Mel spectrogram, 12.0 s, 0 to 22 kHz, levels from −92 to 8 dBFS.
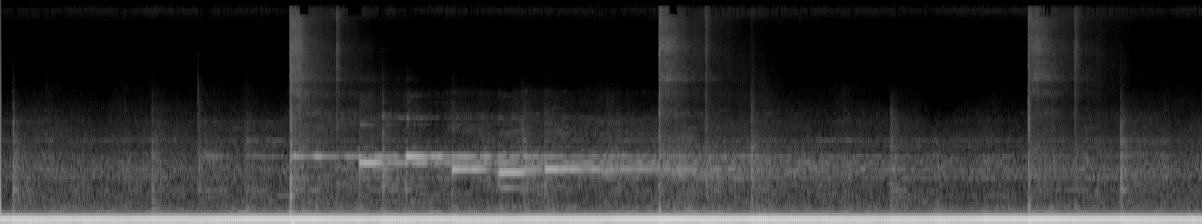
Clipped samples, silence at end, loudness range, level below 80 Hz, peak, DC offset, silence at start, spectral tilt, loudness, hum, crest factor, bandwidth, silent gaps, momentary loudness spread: under 0.1%; 0 s; 1 LU; -22 dBFS; -6 dBFS; 0.2%; 0 s; -9.5 dB/octave; -16 LUFS; none; 8 dB; 1.5 kHz; none; 2 LU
